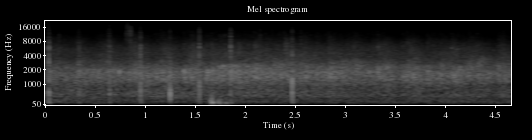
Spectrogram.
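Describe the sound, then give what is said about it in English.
A church audience gives a steady round of applause to thank two families, dense overlapping claps forming a continuous wash of sound with a few sharper individual claps standing out, holding an even level throughout. “could you stand and would you just give them a round of applause and thank them for.”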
